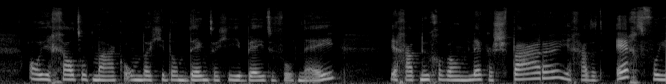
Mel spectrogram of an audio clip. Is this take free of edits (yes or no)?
yes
